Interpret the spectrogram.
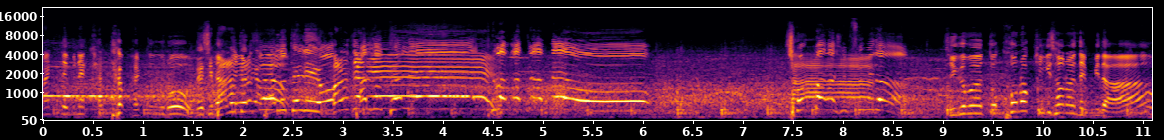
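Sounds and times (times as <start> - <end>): stadium ambience: 0.0 - 11.0.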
